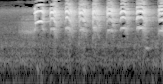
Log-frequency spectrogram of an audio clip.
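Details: Small young pet Indian ringneck parakeet scolding angrily: after a quiet start, a loud run of about eight harsh, shrill squawks, each a quarter second apart, over a faint background hiss.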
